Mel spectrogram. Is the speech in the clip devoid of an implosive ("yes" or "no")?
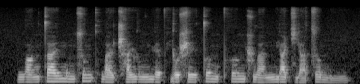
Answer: yes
